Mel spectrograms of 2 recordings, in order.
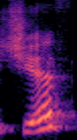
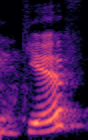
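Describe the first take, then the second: First: The word begins with a soft j sound. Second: The word begins with a hard g sound. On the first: It sounds like the name of a peanut butter brand. The speaker calls it wrong. "if I say GIF, it's a freaking peanut butter" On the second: This is the speaker's chosen pronunciation. The speaker calls it right. "So I'm going to say GIF"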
